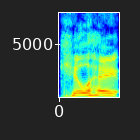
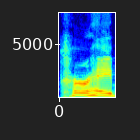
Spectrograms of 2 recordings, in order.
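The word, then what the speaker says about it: Kirge: This is, I think his name is pronounced Kilhei Opie. Not Kurhei, but Kilhei, which is kind of appropriate given his attitude.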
